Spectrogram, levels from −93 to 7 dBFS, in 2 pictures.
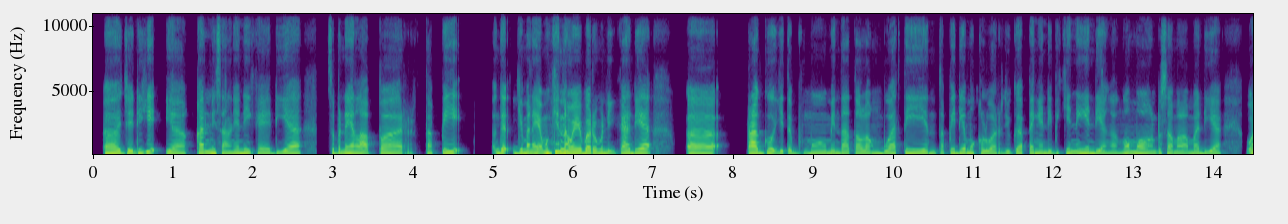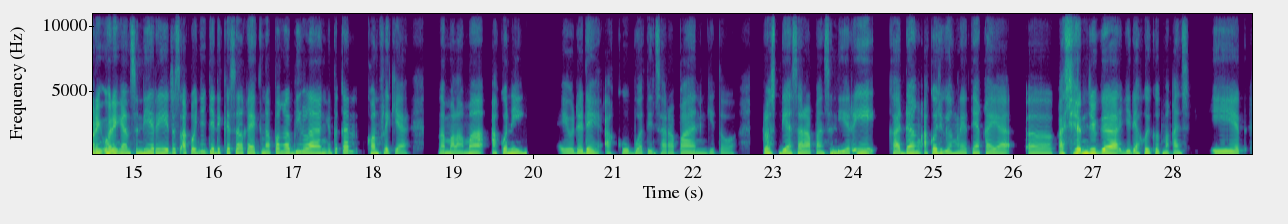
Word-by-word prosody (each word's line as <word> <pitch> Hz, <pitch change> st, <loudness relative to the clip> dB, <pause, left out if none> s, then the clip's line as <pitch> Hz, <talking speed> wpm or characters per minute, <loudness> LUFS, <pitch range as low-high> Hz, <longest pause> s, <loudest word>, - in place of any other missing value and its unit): Eee, 230 Hz, -1 st, +6 dB
jadi, 205 Hz, +4 st, +2 dB, 0.3 s
ya 200 Hz, -2 st, 0 dB
kan 290 Hz, 0 st, +2 dB
misalnya 220 Hz, -5 st, +2 dB
nih, 225 Hz, -2 st, +3 dB
kayak 190 Hz, -4 st, -2 dB
dia 215 Hz, +6 st, +1 dB, 0.5 s
sebenarnya 230 Hz, +3 st, +2 dB, 0.2 s
lapar, 195 Hz, 0 st, -1 dB
tapi 210 Hz, +10 st, 0 dB, 0.5 s
enggak, 235 Hz, +1 st, +3 dB
gimana 240 Hz, +6 st, +2 dB
ya, -, -, +3 dB
mungkin 275 Hz, +6 st, +5 dB
namanya 240 Hz, -4 st, +6 dB
baru 230 Hz, 0 st, +5 dB
menikah 230 Hz, +4 st, +1 dB
dia, 280 Hz, +5 st, +3 dB, 0.5 s
eee, 235 Hz, 0 st, +3 dB, 0.4 s
ragu 255 Hz, 0 st, +4 dB
gitu 195 Hz, -2 st, -1 dB
b 180 Hz, -2 st, -6 dB
mau 200 Hz, +1 st, -2 dB
minta 205 Hz, 0 st, 0 dB
tolong 205 Hz, 0 st, -1 dB
buatin, 215 Hz, -1 st, 0 dB
tapi 205 Hz, +7 st, -3 dB
dia 260 Hz, -, +1 dB
mau 240 Hz, -, -1 dB
keluar 190 Hz, -4 st, -1 dB
juga 180 Hz, +8 st, -2 dB
pengen 230 Hz, -5 st, -1 dB
dibikinin. 240 Hz, -, 0 dB
Dia 195 Hz, -2 st, 0 dB
enggak 185 Hz, +2 st, -5 dB
ngomong, 235 Hz, -6 st, +1 dB
terus 225 Hz, +3 st, -7 dB
lama-lama 195 Hz, 0 st, -2 dB
dia 195 Hz, -1 st, -2 dB, 0.3 s
uring-uringan 225 Hz, 0 st, +4 dB
sendiri 250 Hz, +3 st, +1 dB
terus 275 Hz, +2 st, -6 dB
akunya 275 Hz, +2 st, -2 dB
jadi 255 Hz, -4 st, -1 dB
kesel 280 Hz, +2 st, -2 dB
kayak, 240 Hz, -2 st, -1 dB
"Kenapa 275 Hz, +1 st, -2 dB
enggak 285 Hz, -1 st, 0 dB
bilang?" 270 Hz, -5 st, +1 dB
Itu 225 Hz, -, -8 dB
kan 335 Hz, 0 st, -1 dB, 0.2 s
konflik 230 Hz, -6 st, -2 dB
ya. 155 Hz, -, -6 dB, 0.4 s
Lama-lama 195 Hz, +6 st, -1 dB
aku 205 Hz, +5 st, -2 dB
nih, 215 Hz, -4 st, +1 dB, 0.4 s
"Ya 180 Hz, +1 st, -3 dB
udah 210 Hz, +3 st, -1 dB
deh, 225 Hz, -4 st, +2 dB
aku 175 Hz, +6 st, -5 dB
buatin 185 Hz, 0 st, -5 dB
sarapan." 175 Hz, 0 st, -4 dB
Gitu. 165 Hz, -2 st, -10 dB, 0.5 s
Terus 245 Hz, 0 st, +2 dB
dia 230 Hz, +3 st, +2 dB
sarapan 195 Hz, -5 st, -2 dB
sendiri 210 Hz, +8 st, -1 dB
kadang 210 Hz, +8 st, +1 dB
aku 255 Hz, +6 st, +2 dB
juga 200 Hz, -5 st, 0 dB
ngeliatnya 185 Hz, +8 st, -3 dB
kayak, 185 Hz, -6 st, -2 dB, 0.2 s
eee, 190 Hz, -1 st, -2 dB
kasihan 230 Hz, +3 st, +5 dB
juga, 240 Hz, -3 st, +5 dB
jadi 215 Hz, +5 st, -2 dB
aku 240 Hz, -, +2 dB
ikut 225 Hz, -1 st, -3 dB
makan 195 Hz, 0 st, -4 dB
sedikit 205 Hz, -, -1 dB
220 Hz, 170 wpm, -19 LUFS, 195-245 Hz, 0.5 s, Eee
